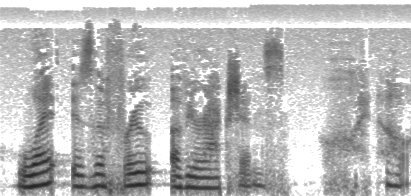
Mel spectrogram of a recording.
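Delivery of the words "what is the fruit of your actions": put-on gentle voice, lower and quieter. Speaker recounting a question heard one morning while feeling ill: retelling gentle words. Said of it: "so gently".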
